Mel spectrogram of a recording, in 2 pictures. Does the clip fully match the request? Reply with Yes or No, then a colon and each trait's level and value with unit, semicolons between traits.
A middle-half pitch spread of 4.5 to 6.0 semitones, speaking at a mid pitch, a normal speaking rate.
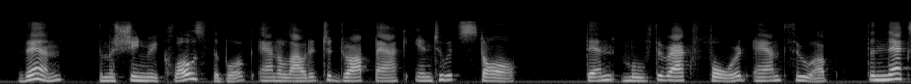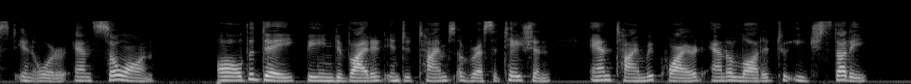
No: average, 3.0 semitones; medium, 170 Hz; average, 160 wpm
